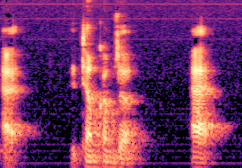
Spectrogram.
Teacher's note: The T in at is a stop T.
